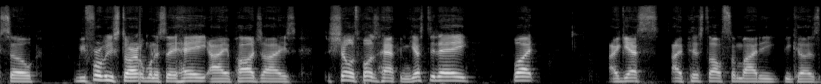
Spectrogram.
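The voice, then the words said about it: Hoarse, strained voice. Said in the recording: “my voice and my entire body decided it wanted to shut down... I'm still a little hoarse, having a little problem speaking out”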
